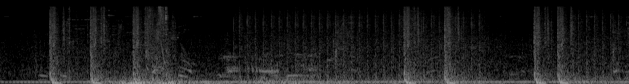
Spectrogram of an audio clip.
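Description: Rapid weapon gunfire in a tactical shooter game, loud bursts of shots arriving in clusters over a steady background hum, with scattered game sounds between volleys.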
